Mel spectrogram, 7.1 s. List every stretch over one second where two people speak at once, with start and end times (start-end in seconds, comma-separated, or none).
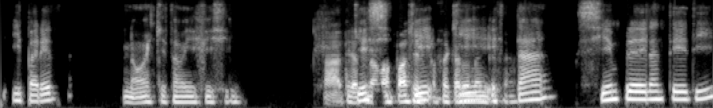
3.5-5.2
